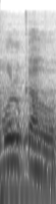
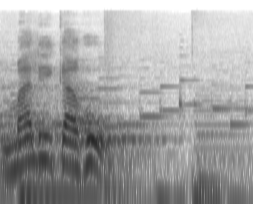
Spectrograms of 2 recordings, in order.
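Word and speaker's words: مالكه: cara baca yang benar itu bukan bacanya mulkahu memang mim lam Kaf ha tapi bukan mulkahu bacanya bacanya malikahu cara bacanya malikahu artinya pemilik wajah J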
